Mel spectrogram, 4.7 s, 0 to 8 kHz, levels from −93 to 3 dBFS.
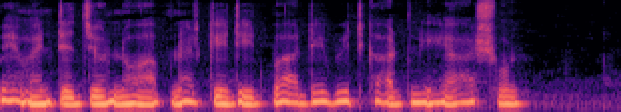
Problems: background sounds at intervals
